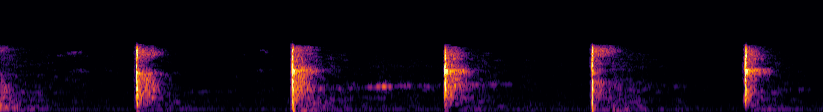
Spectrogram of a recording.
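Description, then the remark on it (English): Five sharp hand claps at a slow, steady pace of roughly one per second, each a crisp snap with a brief tail, heard alone with quiet between them. “It is me applauding. Slowly join me.”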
